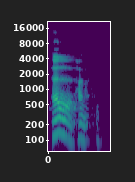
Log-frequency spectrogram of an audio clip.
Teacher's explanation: Al itu melorot sedikit ya, memanjang sedikit saja.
